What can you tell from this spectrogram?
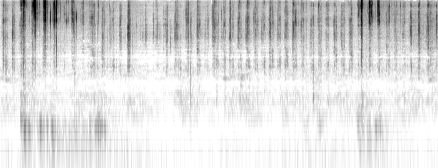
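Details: Watermelon being eaten by a guinea pig indoors: rapid crunchy bites in short clusters, with quieter nibbling and soft clicks between the louder bursts.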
